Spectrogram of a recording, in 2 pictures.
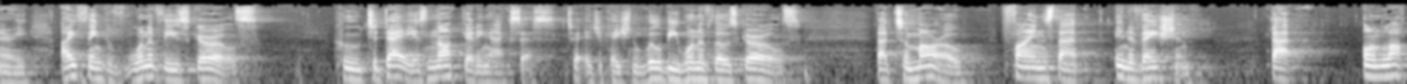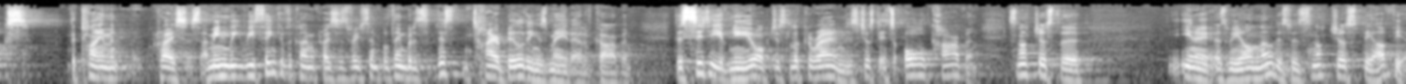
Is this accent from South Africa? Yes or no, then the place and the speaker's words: no; Dublin, Leinster, Ireland; in a comprehensive on the north side of Dublin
